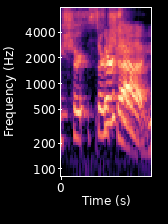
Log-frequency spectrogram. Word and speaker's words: Saoirse: Is actually Saoirse.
